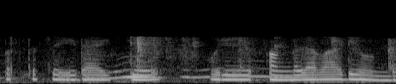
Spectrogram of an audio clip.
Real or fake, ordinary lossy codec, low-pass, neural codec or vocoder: real; MP3, 24 kbps; 3.6 kHz; none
